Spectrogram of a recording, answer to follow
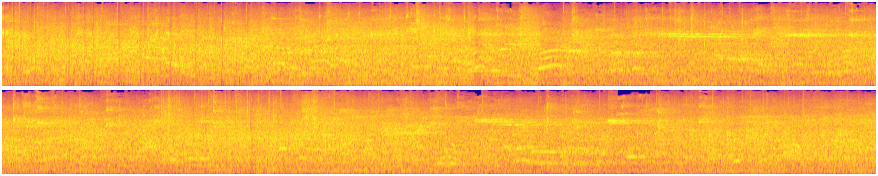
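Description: Basketballs bouncing on portable hardwood courts over a steady babble of many voices in a large, echoing hall, with short high squeaks now and then.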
